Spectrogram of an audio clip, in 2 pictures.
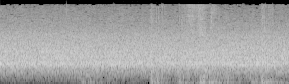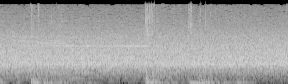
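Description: Football players' pads thud as the players collide.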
